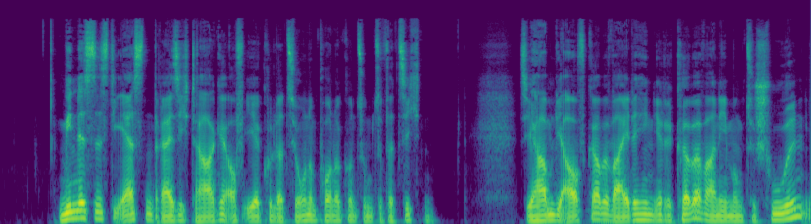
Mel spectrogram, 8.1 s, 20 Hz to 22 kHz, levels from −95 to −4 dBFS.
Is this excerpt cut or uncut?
uncut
